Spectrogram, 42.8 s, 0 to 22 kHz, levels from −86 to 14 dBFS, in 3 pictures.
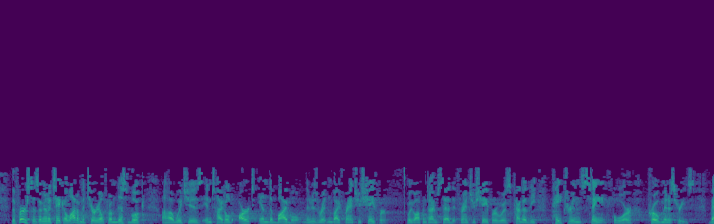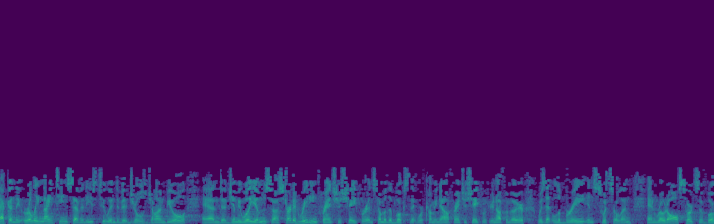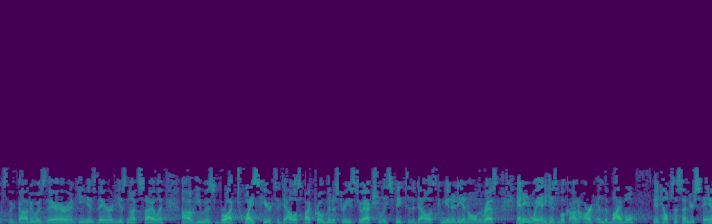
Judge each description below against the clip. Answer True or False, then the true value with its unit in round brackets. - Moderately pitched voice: False (120 Hz)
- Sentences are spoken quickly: False (195 wpm)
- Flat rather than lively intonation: False (4.4 semitones)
